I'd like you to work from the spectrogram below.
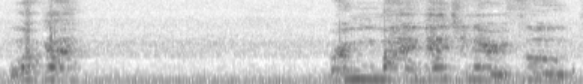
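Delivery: normal talking voice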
